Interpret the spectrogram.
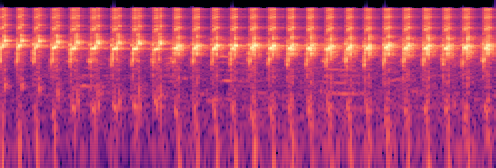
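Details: Lovebird ngetik call in response to a lure recording, rapid and steady high chirps, about seven per second.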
